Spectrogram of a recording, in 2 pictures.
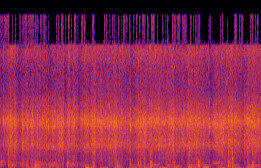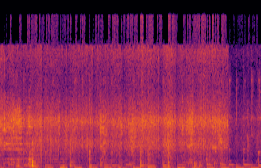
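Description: Coriander powder, chili powder and salt are stirred together in a hot pan while making Basanti pulao, a loud steady sizzle with rapid rhythmic scraping and tapping of a spoon throughout.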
